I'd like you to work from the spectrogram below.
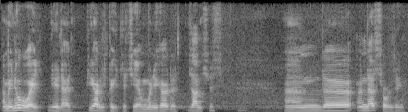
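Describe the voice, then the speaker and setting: Older British male interviewee, soft mellow tone, hesitant conversational recollection with emphatic repeats. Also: mid-range voice, normal speed, slight background noise. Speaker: interviewee, retired stock jobber. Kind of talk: reminiscing in an oral history interview.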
